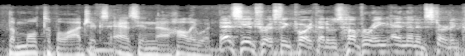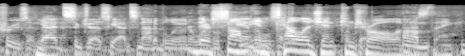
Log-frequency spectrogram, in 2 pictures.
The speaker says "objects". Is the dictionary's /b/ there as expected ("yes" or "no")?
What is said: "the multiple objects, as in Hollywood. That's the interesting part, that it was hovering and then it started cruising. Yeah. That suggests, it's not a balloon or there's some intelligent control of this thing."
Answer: no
